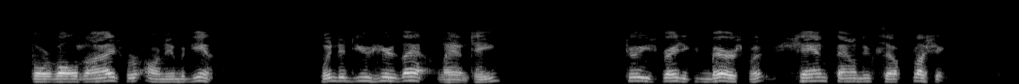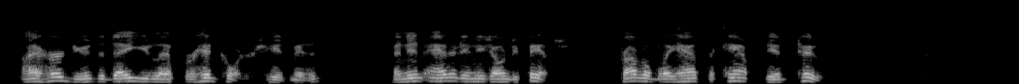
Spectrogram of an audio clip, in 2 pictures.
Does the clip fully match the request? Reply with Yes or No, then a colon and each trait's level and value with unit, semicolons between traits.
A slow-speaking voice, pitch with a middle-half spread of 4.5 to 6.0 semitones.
No: slow, 130 wpm; average, 3.7 semitones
